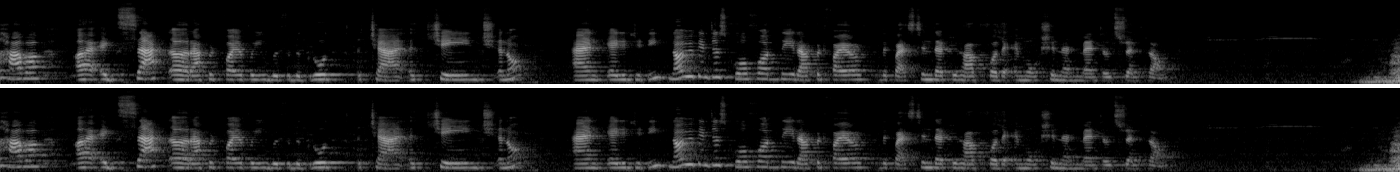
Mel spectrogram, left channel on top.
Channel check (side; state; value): both; normal; correlation 0.95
